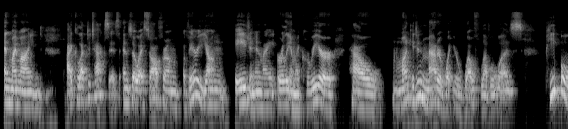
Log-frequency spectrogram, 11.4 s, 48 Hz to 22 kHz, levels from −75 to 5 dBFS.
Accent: American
